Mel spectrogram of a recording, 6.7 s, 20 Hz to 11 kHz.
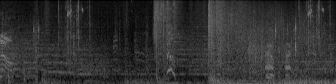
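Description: A Fat Boy launcher explosion in the Fallout 4 video game lands as a heavy rumbling boom that swells and sustains, preceded by scattered gunfire and impacts, with players talking over it.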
